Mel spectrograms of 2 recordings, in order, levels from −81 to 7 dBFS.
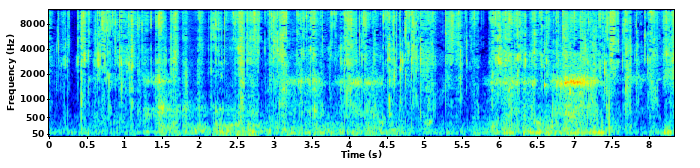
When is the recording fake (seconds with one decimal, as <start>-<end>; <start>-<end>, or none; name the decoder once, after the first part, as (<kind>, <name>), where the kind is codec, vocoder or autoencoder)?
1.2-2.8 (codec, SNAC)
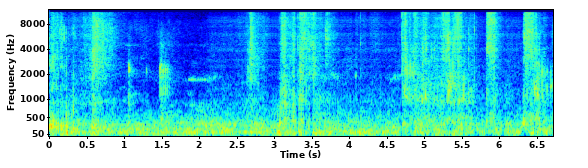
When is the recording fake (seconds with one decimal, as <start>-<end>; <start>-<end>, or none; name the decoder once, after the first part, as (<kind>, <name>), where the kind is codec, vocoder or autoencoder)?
0.0-0.7 (codec, HILCodec); 2.1-6.7

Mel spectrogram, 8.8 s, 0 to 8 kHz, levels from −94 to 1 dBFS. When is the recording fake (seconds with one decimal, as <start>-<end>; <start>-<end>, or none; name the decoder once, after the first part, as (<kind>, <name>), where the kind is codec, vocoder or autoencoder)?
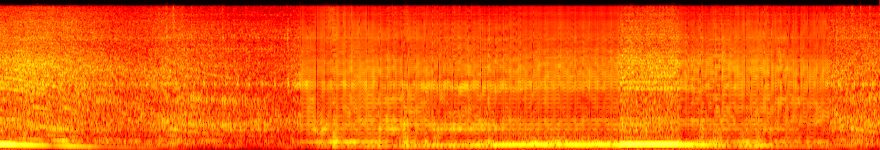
3.0-6.2 (vocoder, BigVGAN v2); 6.8-8.3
